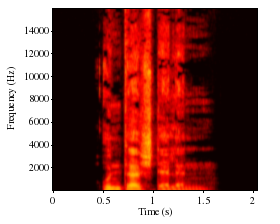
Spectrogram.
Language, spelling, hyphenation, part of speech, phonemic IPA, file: German, unterstellen, un‧ter‧stel‧len, verb, /ˈʊntɐˌʃtɛlən/, De-unterstellen2.ogg
- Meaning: to put beneath, to shelter under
